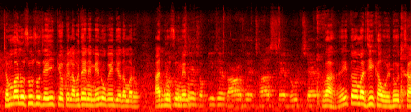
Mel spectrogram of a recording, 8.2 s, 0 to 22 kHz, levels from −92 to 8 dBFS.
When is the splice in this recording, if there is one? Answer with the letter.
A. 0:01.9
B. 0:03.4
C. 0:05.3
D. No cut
D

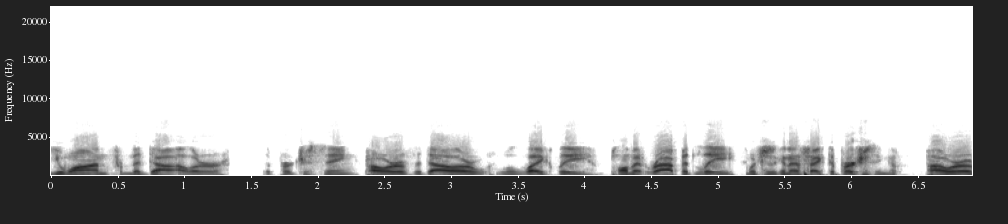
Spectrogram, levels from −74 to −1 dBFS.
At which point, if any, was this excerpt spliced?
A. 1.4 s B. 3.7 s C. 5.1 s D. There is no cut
D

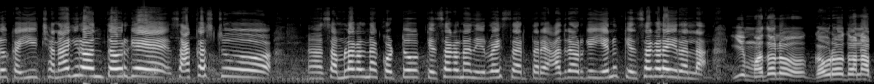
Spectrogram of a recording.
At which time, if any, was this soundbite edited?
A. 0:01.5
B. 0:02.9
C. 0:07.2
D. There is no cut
C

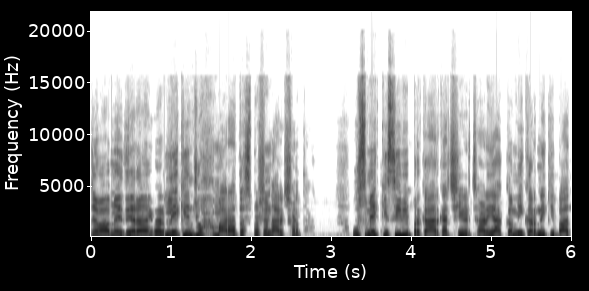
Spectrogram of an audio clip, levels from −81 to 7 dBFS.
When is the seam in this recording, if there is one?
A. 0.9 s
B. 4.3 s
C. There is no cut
A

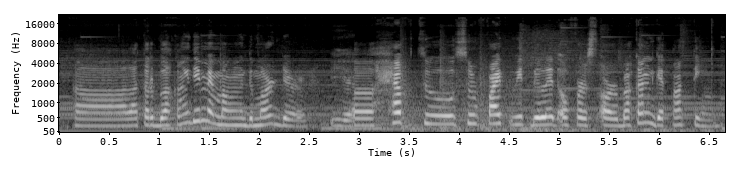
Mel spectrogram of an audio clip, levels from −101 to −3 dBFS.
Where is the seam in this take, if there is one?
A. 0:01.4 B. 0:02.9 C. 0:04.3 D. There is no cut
B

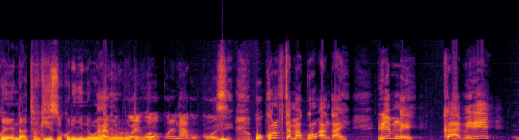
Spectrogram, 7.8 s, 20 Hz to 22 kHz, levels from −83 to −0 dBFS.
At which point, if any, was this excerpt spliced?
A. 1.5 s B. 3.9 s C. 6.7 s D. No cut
D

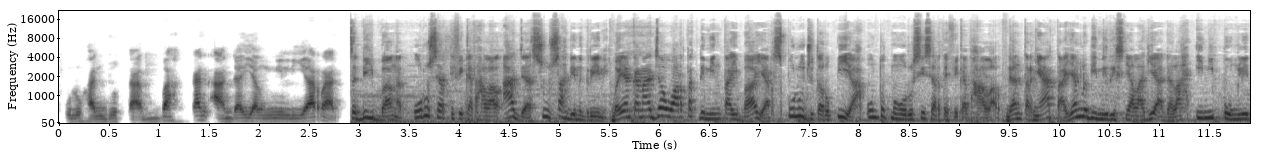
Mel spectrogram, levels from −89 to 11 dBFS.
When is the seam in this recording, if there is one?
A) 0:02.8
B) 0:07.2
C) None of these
A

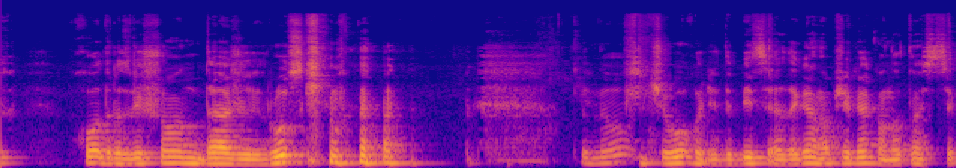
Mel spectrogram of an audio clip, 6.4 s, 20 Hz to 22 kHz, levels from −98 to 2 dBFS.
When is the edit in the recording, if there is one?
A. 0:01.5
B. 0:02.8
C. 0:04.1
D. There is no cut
C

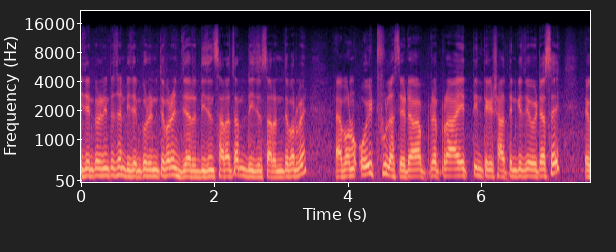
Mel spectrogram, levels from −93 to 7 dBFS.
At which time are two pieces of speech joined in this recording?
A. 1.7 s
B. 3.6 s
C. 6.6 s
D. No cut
B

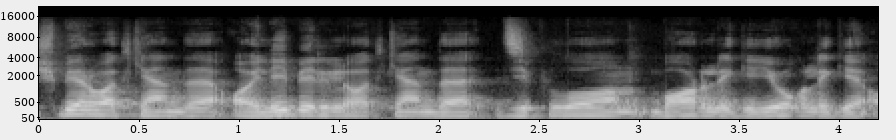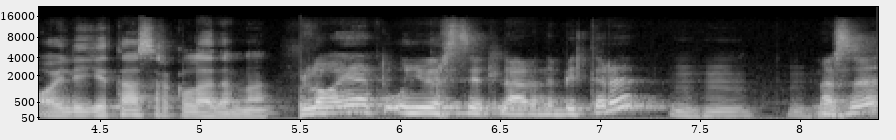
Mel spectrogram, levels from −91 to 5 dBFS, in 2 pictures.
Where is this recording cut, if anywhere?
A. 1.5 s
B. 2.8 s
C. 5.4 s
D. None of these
C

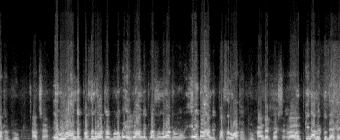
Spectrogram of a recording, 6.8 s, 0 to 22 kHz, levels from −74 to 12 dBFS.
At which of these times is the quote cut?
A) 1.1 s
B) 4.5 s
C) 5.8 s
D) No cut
C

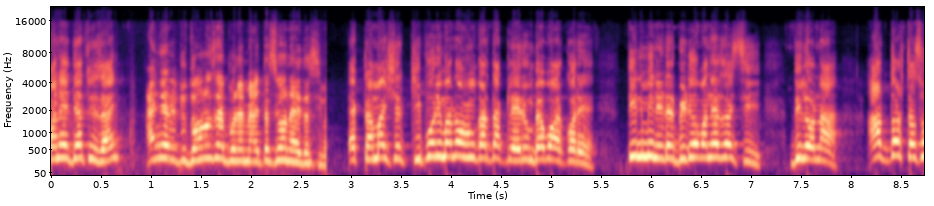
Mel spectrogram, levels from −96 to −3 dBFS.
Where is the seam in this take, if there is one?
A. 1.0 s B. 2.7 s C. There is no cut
B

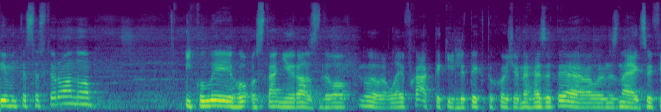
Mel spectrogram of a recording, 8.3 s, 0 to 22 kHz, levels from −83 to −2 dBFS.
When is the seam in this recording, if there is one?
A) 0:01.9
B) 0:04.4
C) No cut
B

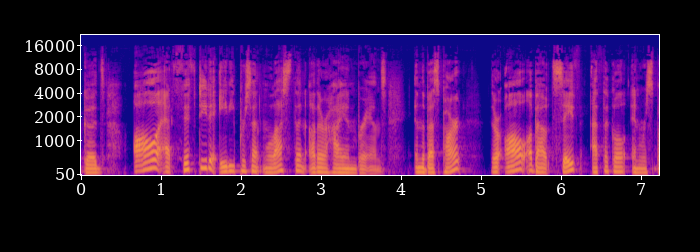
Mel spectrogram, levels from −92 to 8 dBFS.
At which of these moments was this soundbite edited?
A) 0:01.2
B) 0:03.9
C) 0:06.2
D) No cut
D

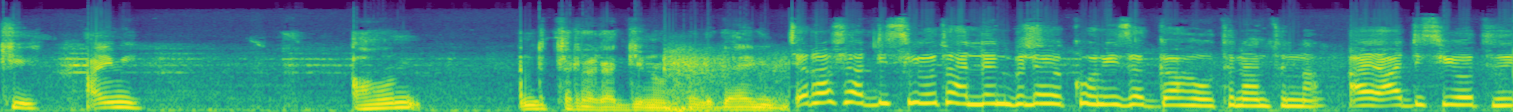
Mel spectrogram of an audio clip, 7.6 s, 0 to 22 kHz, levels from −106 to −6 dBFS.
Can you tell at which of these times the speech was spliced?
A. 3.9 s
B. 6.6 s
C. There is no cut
A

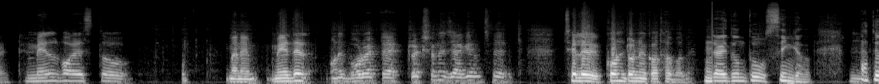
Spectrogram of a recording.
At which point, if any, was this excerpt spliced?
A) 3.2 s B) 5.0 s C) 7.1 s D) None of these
C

